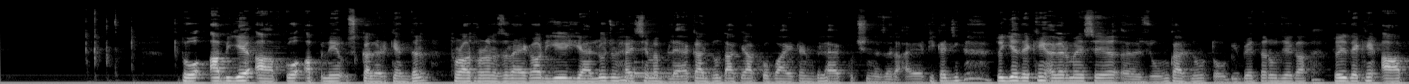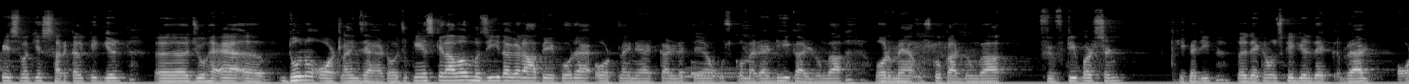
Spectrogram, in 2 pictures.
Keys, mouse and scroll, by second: 2.8-4.3 drag, 19.5-22.2 drag.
